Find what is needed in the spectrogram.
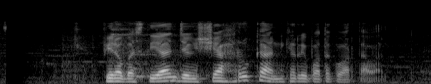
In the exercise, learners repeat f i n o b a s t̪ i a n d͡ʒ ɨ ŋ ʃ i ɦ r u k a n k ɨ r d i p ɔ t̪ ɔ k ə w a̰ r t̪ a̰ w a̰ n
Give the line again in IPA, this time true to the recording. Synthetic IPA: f i n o b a s t̪ i a n d͡ʒ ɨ ŋ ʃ a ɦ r u k a n k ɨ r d i p ɔ t̪ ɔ k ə w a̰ r t̪ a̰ w a̰ n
